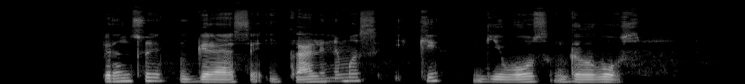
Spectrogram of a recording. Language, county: Lithuanian, Kaunas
